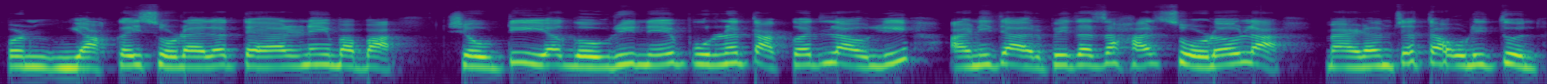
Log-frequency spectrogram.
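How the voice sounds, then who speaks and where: A woman narrating an episode recap in a voice-over, telling the story with lively exclamations and speaking to viewers. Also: fairly high pitch, normal speed, few pauses. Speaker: TV show reviewer.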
